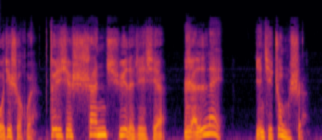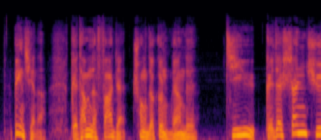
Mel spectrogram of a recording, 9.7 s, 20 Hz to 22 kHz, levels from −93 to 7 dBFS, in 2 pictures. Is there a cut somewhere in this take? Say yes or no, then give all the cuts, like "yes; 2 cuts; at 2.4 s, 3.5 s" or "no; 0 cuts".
yes; 2 cuts; at 3.5 s, 8.8 s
